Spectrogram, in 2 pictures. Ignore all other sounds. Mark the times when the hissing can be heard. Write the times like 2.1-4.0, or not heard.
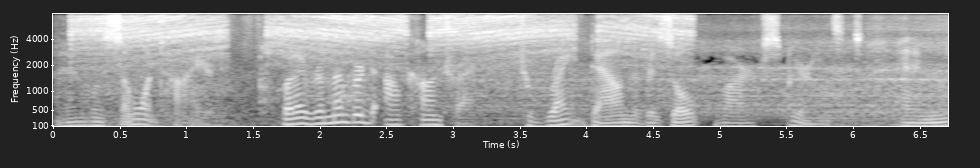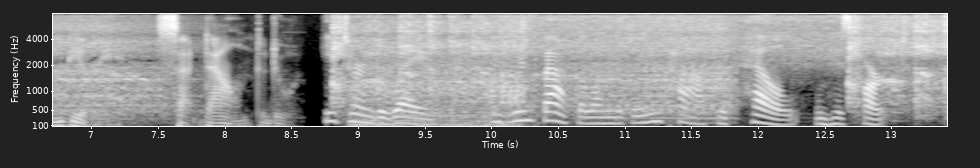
0.0-4.8, 10.2-13.3.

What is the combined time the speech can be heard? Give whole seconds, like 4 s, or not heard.
13 s.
